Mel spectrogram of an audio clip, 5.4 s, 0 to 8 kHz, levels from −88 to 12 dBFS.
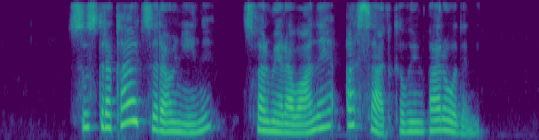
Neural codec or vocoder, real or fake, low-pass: codec, 16 kHz, 4.8 kbps, FACodec; fake; 7.2 kHz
